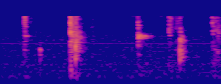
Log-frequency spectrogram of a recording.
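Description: Faint, irregular light clicks and flicks of tarot cards being shuffled in the hands, about six in two seconds, the loudest a little before one second in.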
